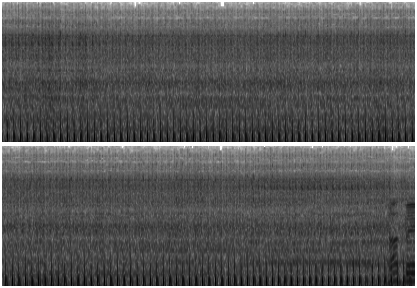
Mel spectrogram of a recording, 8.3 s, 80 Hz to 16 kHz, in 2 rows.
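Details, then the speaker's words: Poulan/Weed Eater VIP garden tiller, 5 HP Briggs & Stratton single-cylinder, 15+ years old, after tune-up (new plug, air filter, oil, mixture-screw adjustment), idled right down: low even putter about three beats a second, no stumbles; normal smooth idle. "and listen to that engine idle down running great that's how a 5 horsepower brakes and striding engine shuts down bble to idle it right down smooth as"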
